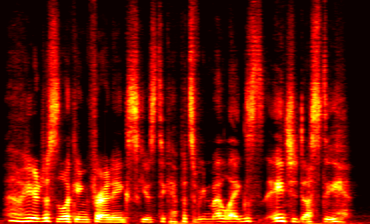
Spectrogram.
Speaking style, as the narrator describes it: Sickle started to giggle and eventually mumbled

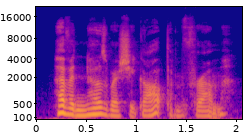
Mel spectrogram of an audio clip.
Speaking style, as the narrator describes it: Dad mumbles under his breath

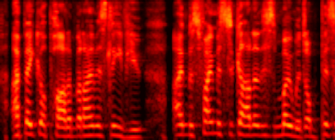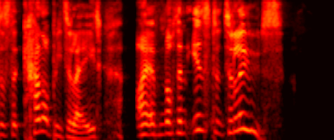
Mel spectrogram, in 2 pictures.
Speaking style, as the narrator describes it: in whose mind every idea was superseded by Lydia's situation, hastily exclaimed

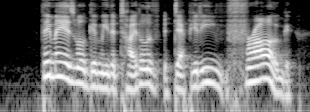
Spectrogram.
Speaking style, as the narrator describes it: he exclaimed to Roosevelt

